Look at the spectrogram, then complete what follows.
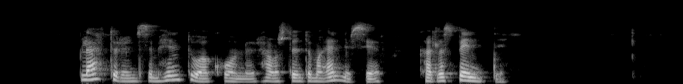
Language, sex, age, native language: Icelandic, female, 50-59, Icelandic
